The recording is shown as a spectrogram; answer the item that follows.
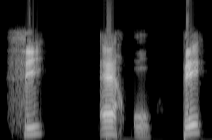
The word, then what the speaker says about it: sirop: S-I, si, R-O-P, ro. Ça se prononce sirop.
